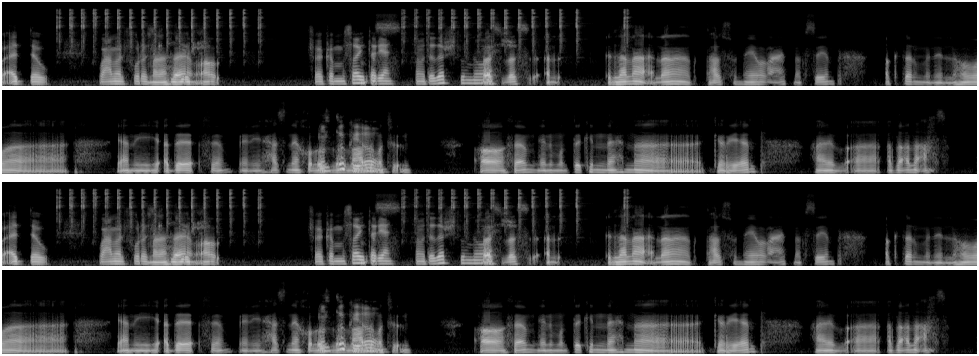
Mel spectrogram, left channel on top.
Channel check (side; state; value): both; identical; correlation 1.00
